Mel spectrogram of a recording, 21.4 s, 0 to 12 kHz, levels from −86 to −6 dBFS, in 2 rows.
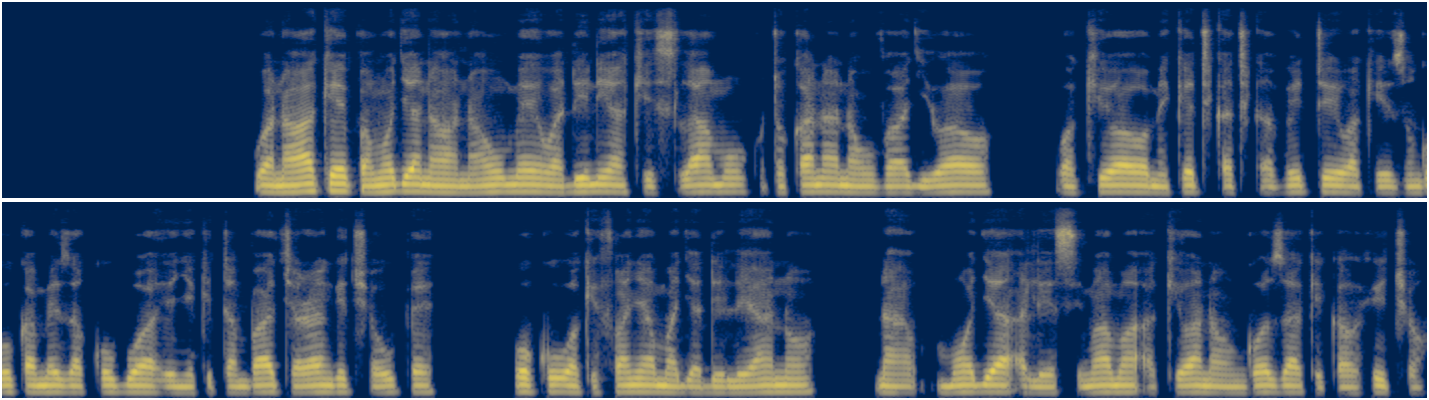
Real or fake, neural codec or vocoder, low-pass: fake; autoencoder, 48 kHz, 128 numbers a frame, DAC-VAE, trained on Japanese speech; 10.8 kHz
